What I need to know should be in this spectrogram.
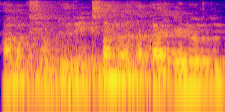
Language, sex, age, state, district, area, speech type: Marathi, male, 18-30, Maharashtra, Washim, rural, spontaneous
